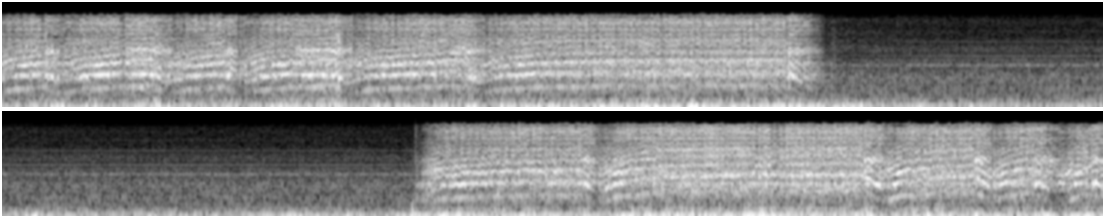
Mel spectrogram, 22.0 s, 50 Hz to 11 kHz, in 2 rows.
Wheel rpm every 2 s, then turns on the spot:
130, 130, 140, 150, 10, 0, 0, 40, 150, 190, 150.
none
